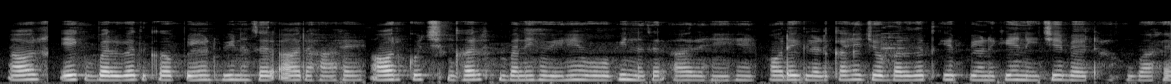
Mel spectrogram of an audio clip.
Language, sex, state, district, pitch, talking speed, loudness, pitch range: Hindi, female, Bihar, Gaya, 205 Hz, 180 wpm, -18 LUFS, 200-215 Hz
